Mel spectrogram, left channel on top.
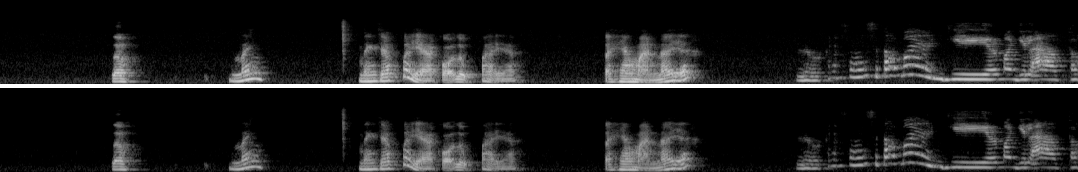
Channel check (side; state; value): right; quieter; 7.2 dB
